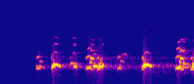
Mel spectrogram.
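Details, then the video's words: Whooper swan: a brief burst of nasal, bugling honks, several in quick succession and partly overlapping, as if from more than one bird. "Голоса птиц Как поёт Лебедь кликун (Cygnus cygnus)"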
